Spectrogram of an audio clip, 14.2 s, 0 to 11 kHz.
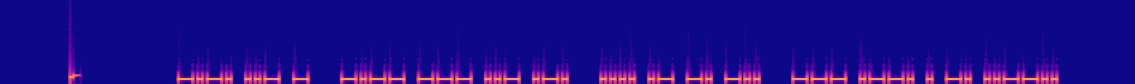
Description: Morse code, heard as a keyed tone, about 20 wpm, 700 Hz. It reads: CUT YOUR HAND OPEN?
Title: Sentences from Top 300 Words 20wpm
